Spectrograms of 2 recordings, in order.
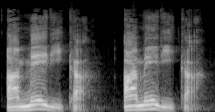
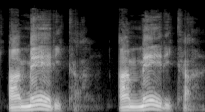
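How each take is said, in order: First: "America" as ah-meh-dee-kah, equal beats; evened syllable length. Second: "America" as ah-MEH-dee-kah, MEH held longer; Japanified, uneven length. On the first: Teacher evening out the length, "America" in four equal syllables. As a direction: give each Japanese syllable of "America" equal time. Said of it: "we even out the syllable length". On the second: Teacher recalling the Japanified word, "America" with long MEH. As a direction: Japanese sounds in "America" with an English long stress. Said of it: "that Japanified word from earlier". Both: Shown as a demonstration.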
